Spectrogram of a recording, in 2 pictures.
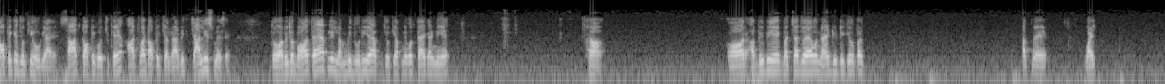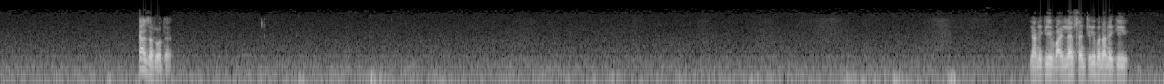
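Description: A man talks through a microphone in short bursts, with pauses between.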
